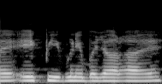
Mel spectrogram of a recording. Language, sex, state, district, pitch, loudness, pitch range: Hindi, male, Uttar Pradesh, Shamli, 170 Hz, -14 LUFS, 165-175 Hz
